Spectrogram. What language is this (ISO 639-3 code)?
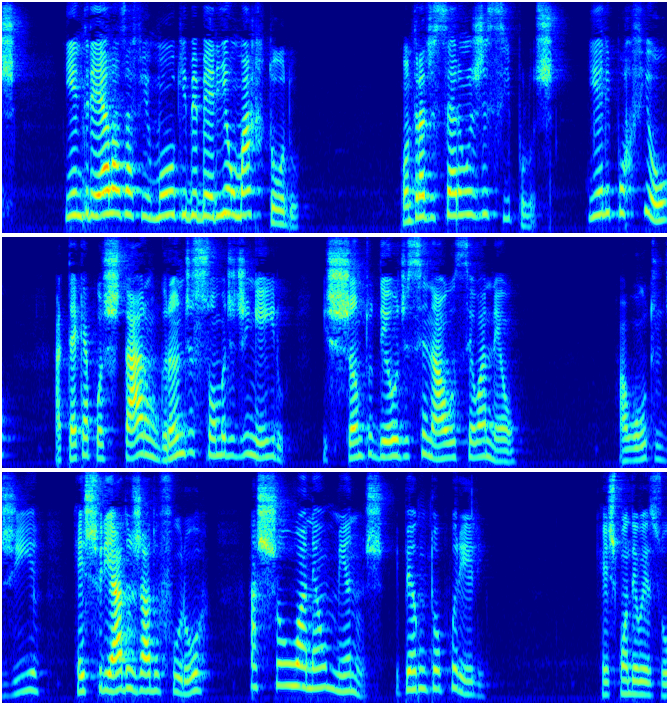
por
